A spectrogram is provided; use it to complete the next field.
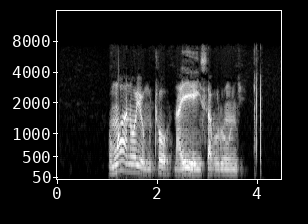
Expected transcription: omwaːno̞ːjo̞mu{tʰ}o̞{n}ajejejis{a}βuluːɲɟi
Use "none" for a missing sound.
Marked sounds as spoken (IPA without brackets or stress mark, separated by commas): tʰ, n, a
